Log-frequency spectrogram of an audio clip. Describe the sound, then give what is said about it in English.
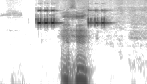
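A kitchen timer set for pizza rolls beeps in quick, high-pitched electronic bursts, three sharp beeps, a pause while a person briefly speaks, then another short run of beeps, clear. “Somebody set a timer for pizza rolls.”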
